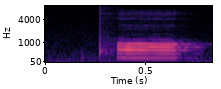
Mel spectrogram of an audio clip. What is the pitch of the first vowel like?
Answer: low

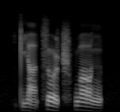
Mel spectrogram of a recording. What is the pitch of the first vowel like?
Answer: low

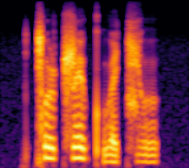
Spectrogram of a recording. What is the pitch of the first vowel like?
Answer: high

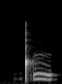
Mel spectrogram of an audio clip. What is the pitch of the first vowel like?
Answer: falling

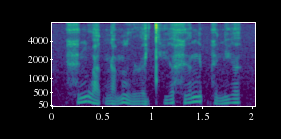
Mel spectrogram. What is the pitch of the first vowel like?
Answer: rising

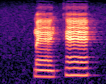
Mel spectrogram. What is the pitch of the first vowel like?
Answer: low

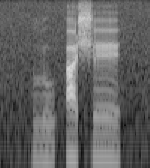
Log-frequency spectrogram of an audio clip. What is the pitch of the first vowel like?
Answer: low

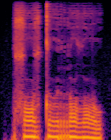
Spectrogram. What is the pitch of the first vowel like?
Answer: low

